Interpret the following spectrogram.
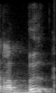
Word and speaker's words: رَبّ: നമ്മൾ മലയാളത്തിൽ പറയുന്ന റാ ഉണ്ടല്ലോ, യാ രാല ഭാഷ സഹാള റാ എന്നൊക്കെ പറയുന്ന ആ റാ അല്ല, മറിച്ച് അറബി ഭാഷയാകുമ്പോൾ ഒരു അല്പം ഘനം ഉള്ള അക്ഷരമാണ് റാ എന്നുള്ളത്.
